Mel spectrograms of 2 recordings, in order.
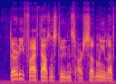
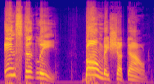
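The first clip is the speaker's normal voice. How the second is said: emphatic; 7 semitones higher, 14 dB louder, slower than usual. Real, not acted. Emphasizing a sudden shutdown.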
